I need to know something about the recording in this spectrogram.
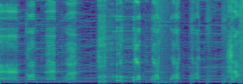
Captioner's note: laughs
